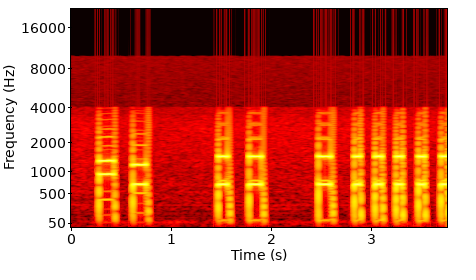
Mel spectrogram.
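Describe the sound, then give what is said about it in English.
Telephone dialing tones sent over a trunk line to a TSPS operator system: ten loud, clean tone bursts in uneven groups, first two, then two more, then a quick run of six, with no voices. “After TSPS gets the complete number I'm dialing, it goes off hook on the trunk to the 4E.”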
